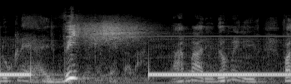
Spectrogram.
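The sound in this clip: A telephone call being placed gives a steady mid-pitched line tone that cuts off briefly while a voice speaks, then resumes and holds continuously to the end.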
